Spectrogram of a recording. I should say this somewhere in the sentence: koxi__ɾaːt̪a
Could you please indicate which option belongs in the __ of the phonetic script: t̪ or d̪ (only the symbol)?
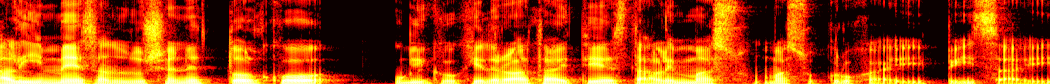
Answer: d̪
